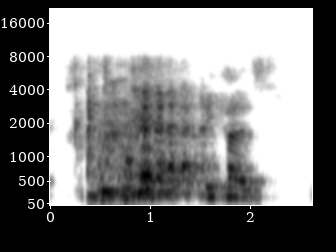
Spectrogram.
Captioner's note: audience laughing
